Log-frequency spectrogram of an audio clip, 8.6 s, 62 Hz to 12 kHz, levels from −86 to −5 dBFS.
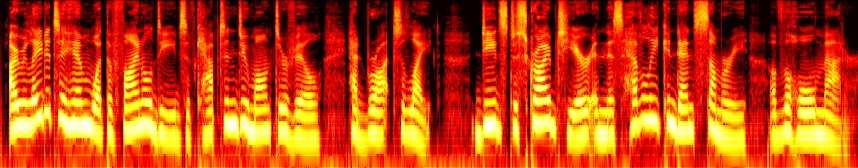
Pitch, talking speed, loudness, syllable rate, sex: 200 Hz, 195 wpm, -17 LUFS, 6.1 syllables/s, female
